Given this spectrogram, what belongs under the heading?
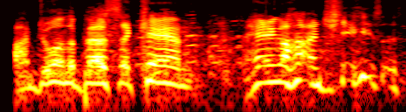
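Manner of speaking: high, loud, laughing strain; laughing struggle. Acted. Lazarus struggling out of his wrappings, calling back laughing. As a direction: play a flustered Lazarus laughing.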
